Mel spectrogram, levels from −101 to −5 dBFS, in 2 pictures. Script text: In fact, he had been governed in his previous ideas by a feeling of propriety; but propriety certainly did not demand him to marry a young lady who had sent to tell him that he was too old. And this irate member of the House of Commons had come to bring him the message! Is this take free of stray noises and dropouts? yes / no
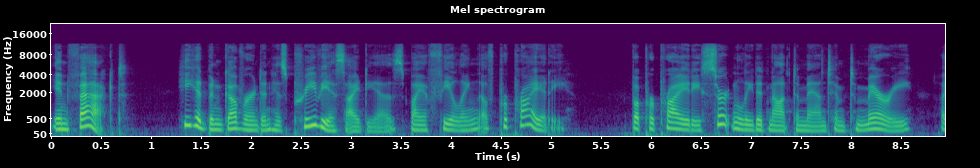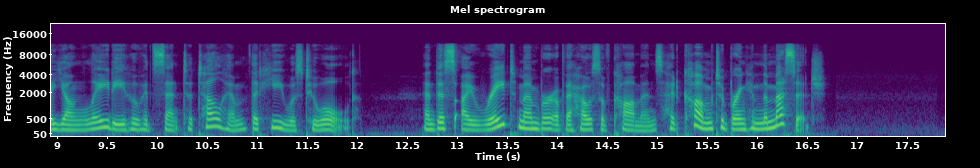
yes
